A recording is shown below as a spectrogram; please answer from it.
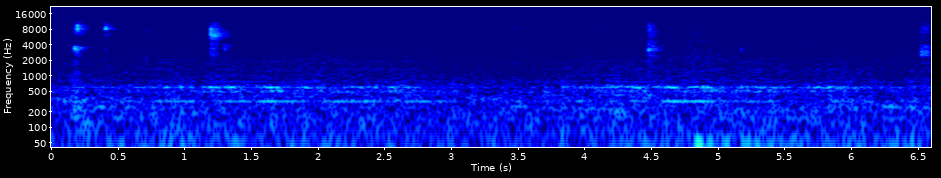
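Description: A blade scores lines into the flat, shaved face of a solid pink bar of soap held in hand. Five short, bright, crisp clicks stand out, spaced unevenly over a quiet, steady low hum.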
